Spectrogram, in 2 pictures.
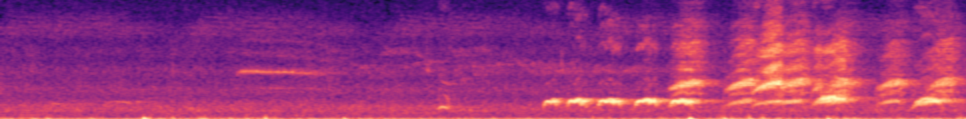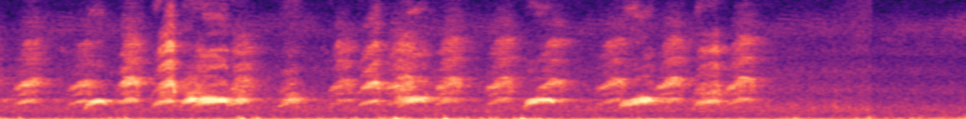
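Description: Striated laughing thrush calling: a fast, uneven run of short repeated chirps that starts a few seconds in, goes on for about seven seconds and stops shortly before the end.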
